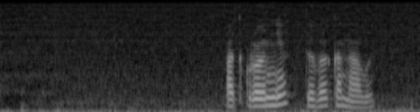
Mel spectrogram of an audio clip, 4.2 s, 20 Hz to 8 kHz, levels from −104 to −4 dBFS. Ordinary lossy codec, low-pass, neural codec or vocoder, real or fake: none; none; codec, 16 kHz, 16 kbps, FunCodec, trained on LibriTTS, 50 frames a second; fake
